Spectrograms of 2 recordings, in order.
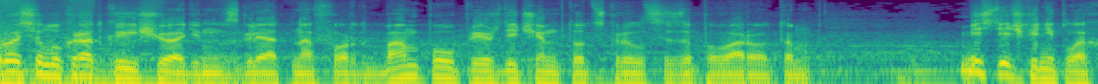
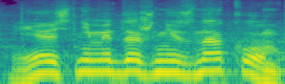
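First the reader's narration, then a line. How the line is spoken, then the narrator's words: Grumbling. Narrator (Russian): проворчал он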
